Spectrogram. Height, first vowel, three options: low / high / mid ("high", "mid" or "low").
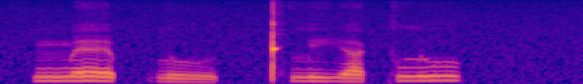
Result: mid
